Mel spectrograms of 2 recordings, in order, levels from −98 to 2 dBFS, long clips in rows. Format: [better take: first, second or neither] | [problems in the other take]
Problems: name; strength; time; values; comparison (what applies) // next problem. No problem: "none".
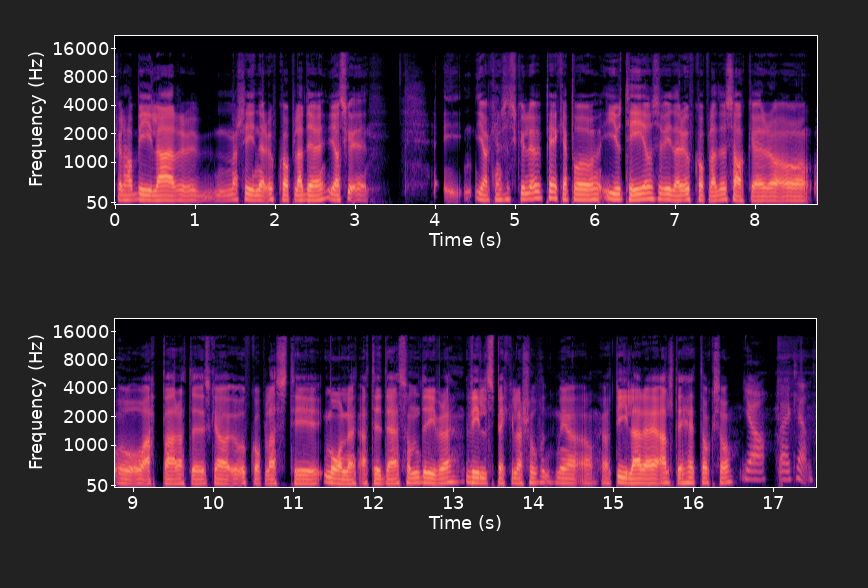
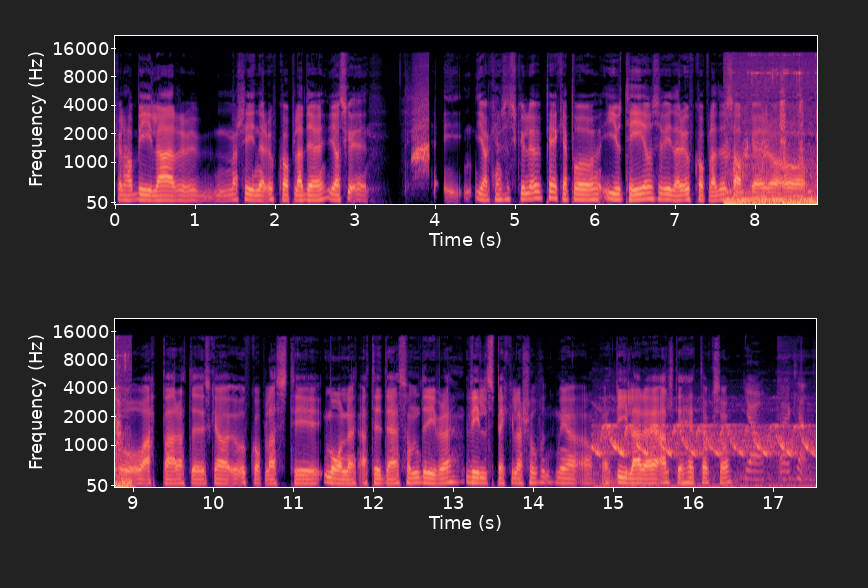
first | alarm; noticeable; at 3.5 s; peak 6 dB below the speech // dog barking; loud; from 7.5 to 9 s; peak 1 dB above the speech // siren; noticeable; from 15 s on; peak 2 dB below the speech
